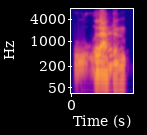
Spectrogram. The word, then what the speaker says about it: Lapin: Did I pronounce the last name correctly? Lapin. Lapen.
